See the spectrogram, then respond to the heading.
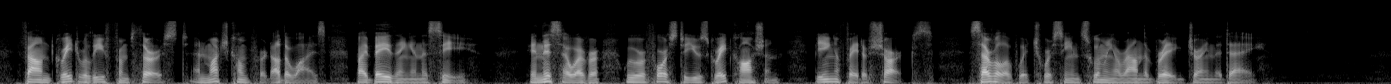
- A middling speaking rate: Yes, average, 170 wpm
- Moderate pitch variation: Yes, average, 4.0 semitones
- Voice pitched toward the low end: Yes, very low, 95 Hz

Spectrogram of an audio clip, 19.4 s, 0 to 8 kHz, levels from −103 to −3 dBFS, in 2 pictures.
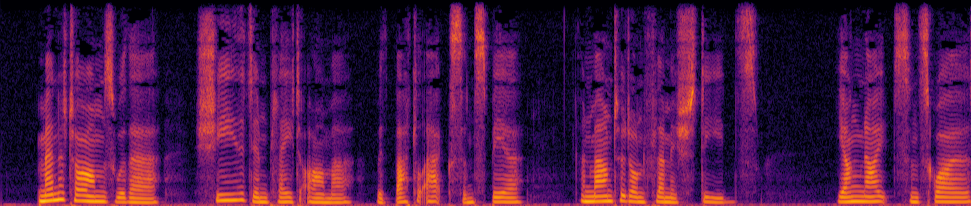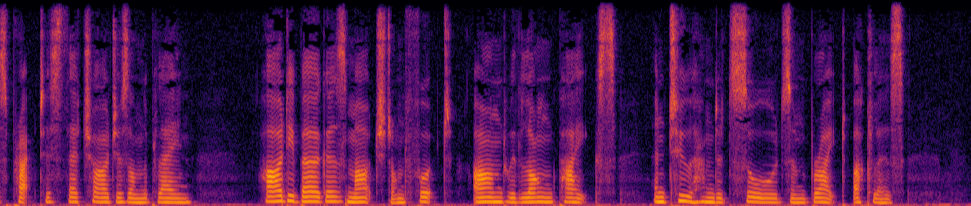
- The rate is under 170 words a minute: Yes, average, 140 wpm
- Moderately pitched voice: Yes, medium, 175 Hz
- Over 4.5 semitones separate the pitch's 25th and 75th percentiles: No, narrow, 2.4 semitones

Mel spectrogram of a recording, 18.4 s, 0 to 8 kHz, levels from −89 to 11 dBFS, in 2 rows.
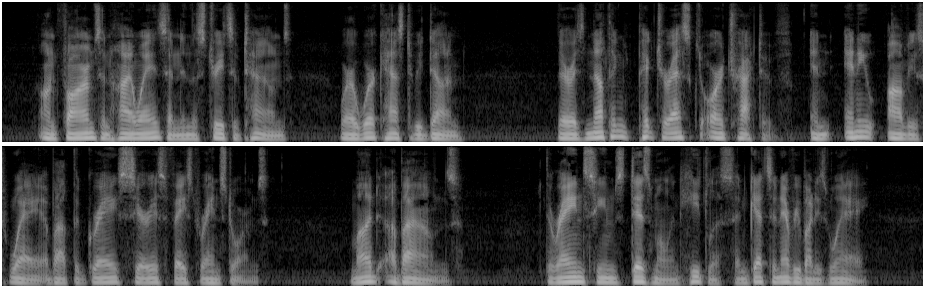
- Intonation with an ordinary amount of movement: Yes, average, 3.4 semitones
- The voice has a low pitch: Yes, very low, 90 Hz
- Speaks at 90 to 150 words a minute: Yes, average, 145 wpm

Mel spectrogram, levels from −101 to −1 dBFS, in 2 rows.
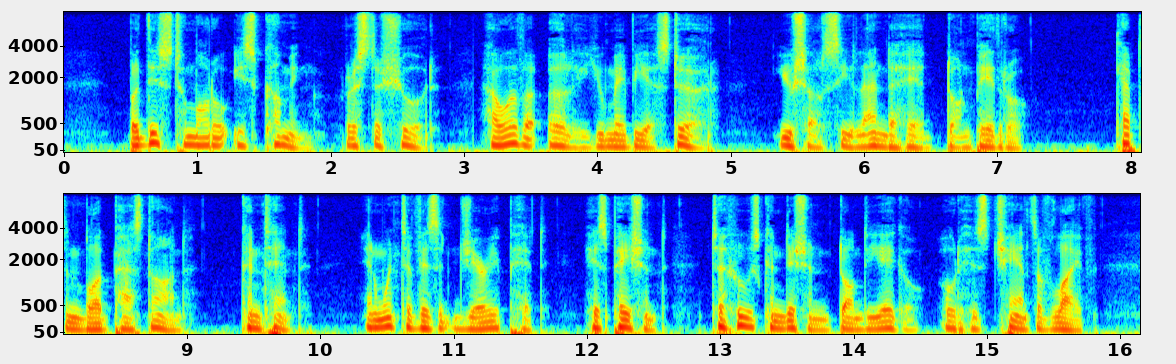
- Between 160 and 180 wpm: Yes, average, 165 wpm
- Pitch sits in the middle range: No, very low, 95 Hz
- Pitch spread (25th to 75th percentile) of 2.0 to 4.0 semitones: No, average, 4.5 semitones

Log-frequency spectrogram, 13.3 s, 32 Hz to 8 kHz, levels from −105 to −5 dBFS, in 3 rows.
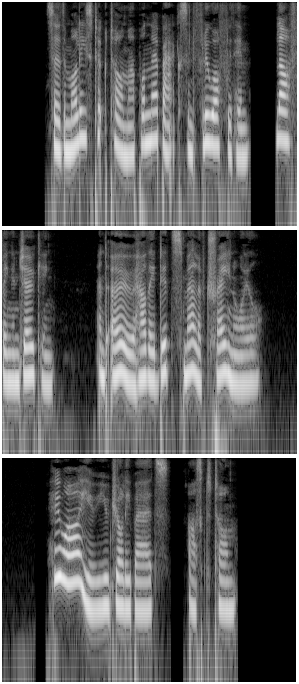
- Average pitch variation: Yes, average, 3.9 semitones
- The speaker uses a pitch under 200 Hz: No, high, 210 Hz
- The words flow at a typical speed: Yes, average, 150 wpm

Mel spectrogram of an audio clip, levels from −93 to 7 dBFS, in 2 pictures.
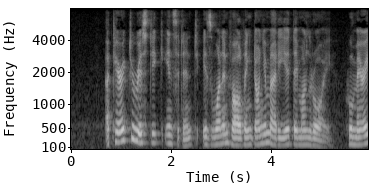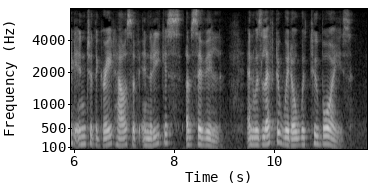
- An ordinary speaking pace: Yes, average, 150 wpm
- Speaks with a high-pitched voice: No, medium, 155 Hz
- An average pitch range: Yes, average, 3.1 semitones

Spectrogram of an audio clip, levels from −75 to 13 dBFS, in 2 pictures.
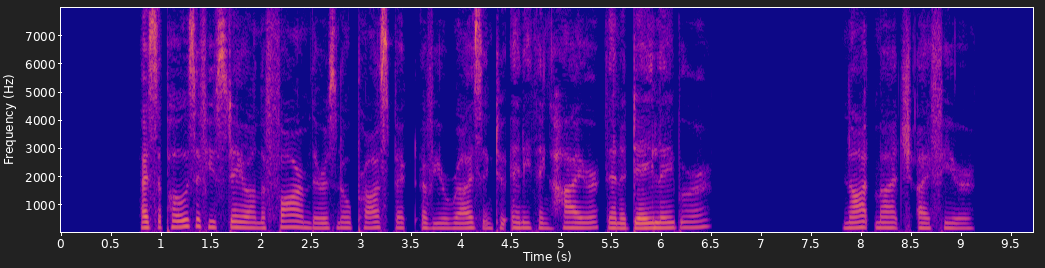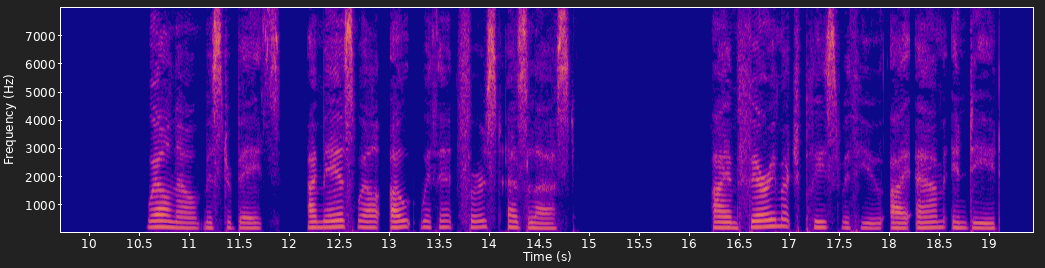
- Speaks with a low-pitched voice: No, high, 190 Hz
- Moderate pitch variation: No, narrow, 2.2 semitones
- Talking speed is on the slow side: No, average, 160 wpm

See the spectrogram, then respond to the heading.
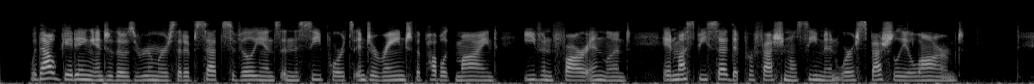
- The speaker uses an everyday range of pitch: No, narrow, 2.1 semitones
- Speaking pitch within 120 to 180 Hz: No, high, 195 Hz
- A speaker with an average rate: Yes, average, 170 wpm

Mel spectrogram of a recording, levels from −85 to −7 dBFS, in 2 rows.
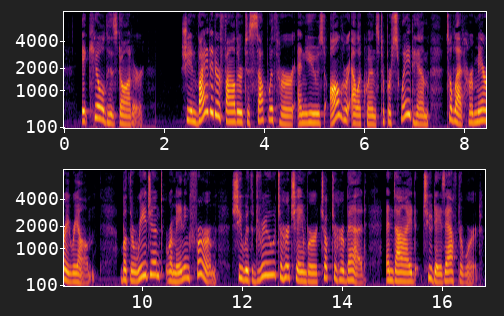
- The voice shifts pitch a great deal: Yes, wide, 5.7 semitones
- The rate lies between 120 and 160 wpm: Yes, average, 155 wpm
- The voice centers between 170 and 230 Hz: Yes, high, 190 Hz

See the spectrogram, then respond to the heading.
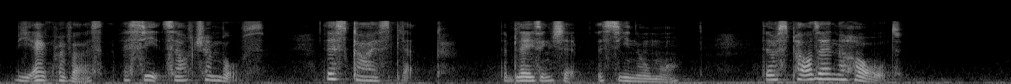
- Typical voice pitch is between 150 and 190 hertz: Yes, medium, 185 Hz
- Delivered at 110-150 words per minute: Yes, average, 140 wpm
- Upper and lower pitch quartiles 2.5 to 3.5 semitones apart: No, average, 4.0 semitones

